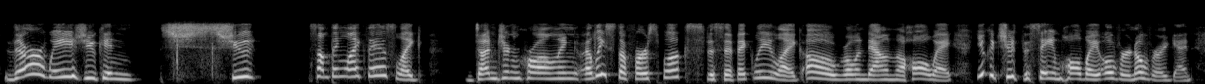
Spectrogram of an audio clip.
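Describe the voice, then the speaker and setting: A woman's voice: high voice, normal speed, fairly bright tone, dry recording, highs cut off. A woman chatting casually as a podcast guest, laughing often as she talks. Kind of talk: casual chat.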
